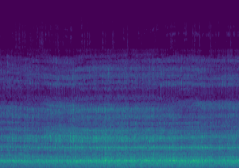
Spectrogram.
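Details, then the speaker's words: Air conditioner outdoor unit with water poured in to flood the base pan; continuous hissing swish over the fan noise as the slinger ring churns the water and flings it through the condenser coil. "That noise is that slinger throwing the water through the coil."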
